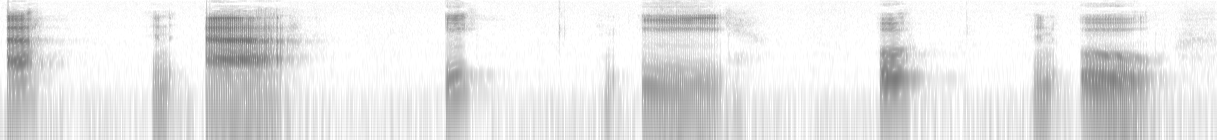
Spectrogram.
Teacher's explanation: the difference is it's the same sound you just hold it longer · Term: long vowels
